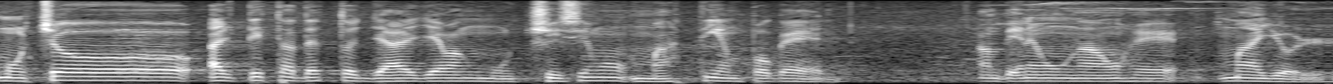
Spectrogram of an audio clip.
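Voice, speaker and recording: A man speaks at a very slow pace with fairly low pitch. His intonation stays fairly even. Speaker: pastor and musician. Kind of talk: casual chat. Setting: pizzeria. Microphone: far from the mic.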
